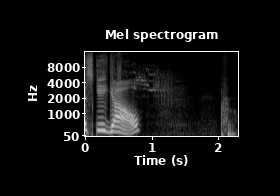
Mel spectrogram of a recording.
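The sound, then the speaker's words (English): A gull's cry: a couple of short loud bursts, then a longer harmonic call that falls in pitch, followed by silence and a brief low sound near the end. “a pesky gull. There we go. That was very far away to begin with. He got close. He got in. He's right here in the room now. They got gulls in Scotland.”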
